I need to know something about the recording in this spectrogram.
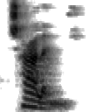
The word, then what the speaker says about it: challenge: تحدي أو يتحدى challenge، C-H تنطق ش، challenge.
